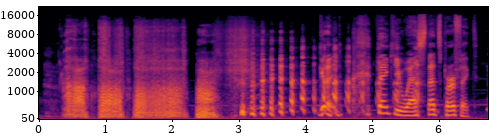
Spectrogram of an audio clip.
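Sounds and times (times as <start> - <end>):
dog grunting and growling: 0.0 - 2.8
speech: 0.4 - 1.4, 5.2 - 6.6
laughter: 2.8 - 6.0.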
